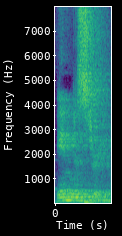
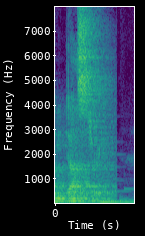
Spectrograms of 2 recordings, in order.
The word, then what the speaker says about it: industry: It's industry, not industry.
